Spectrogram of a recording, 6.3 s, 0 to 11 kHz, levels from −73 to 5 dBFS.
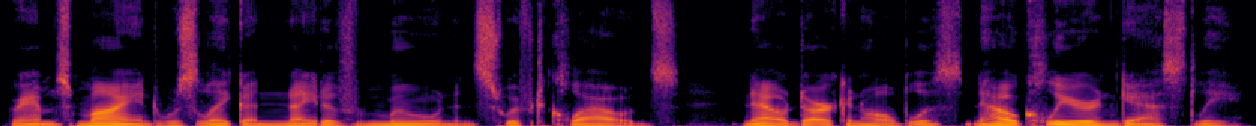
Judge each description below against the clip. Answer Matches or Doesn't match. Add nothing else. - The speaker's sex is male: Matches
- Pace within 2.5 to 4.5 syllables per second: Matches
